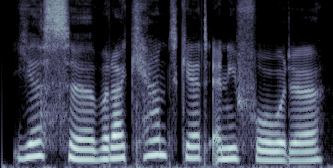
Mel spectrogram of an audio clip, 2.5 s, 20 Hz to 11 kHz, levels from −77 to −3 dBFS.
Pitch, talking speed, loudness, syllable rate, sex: 210 Hz, 190 wpm, -16 LUFS, 4.8 syllables/s, female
